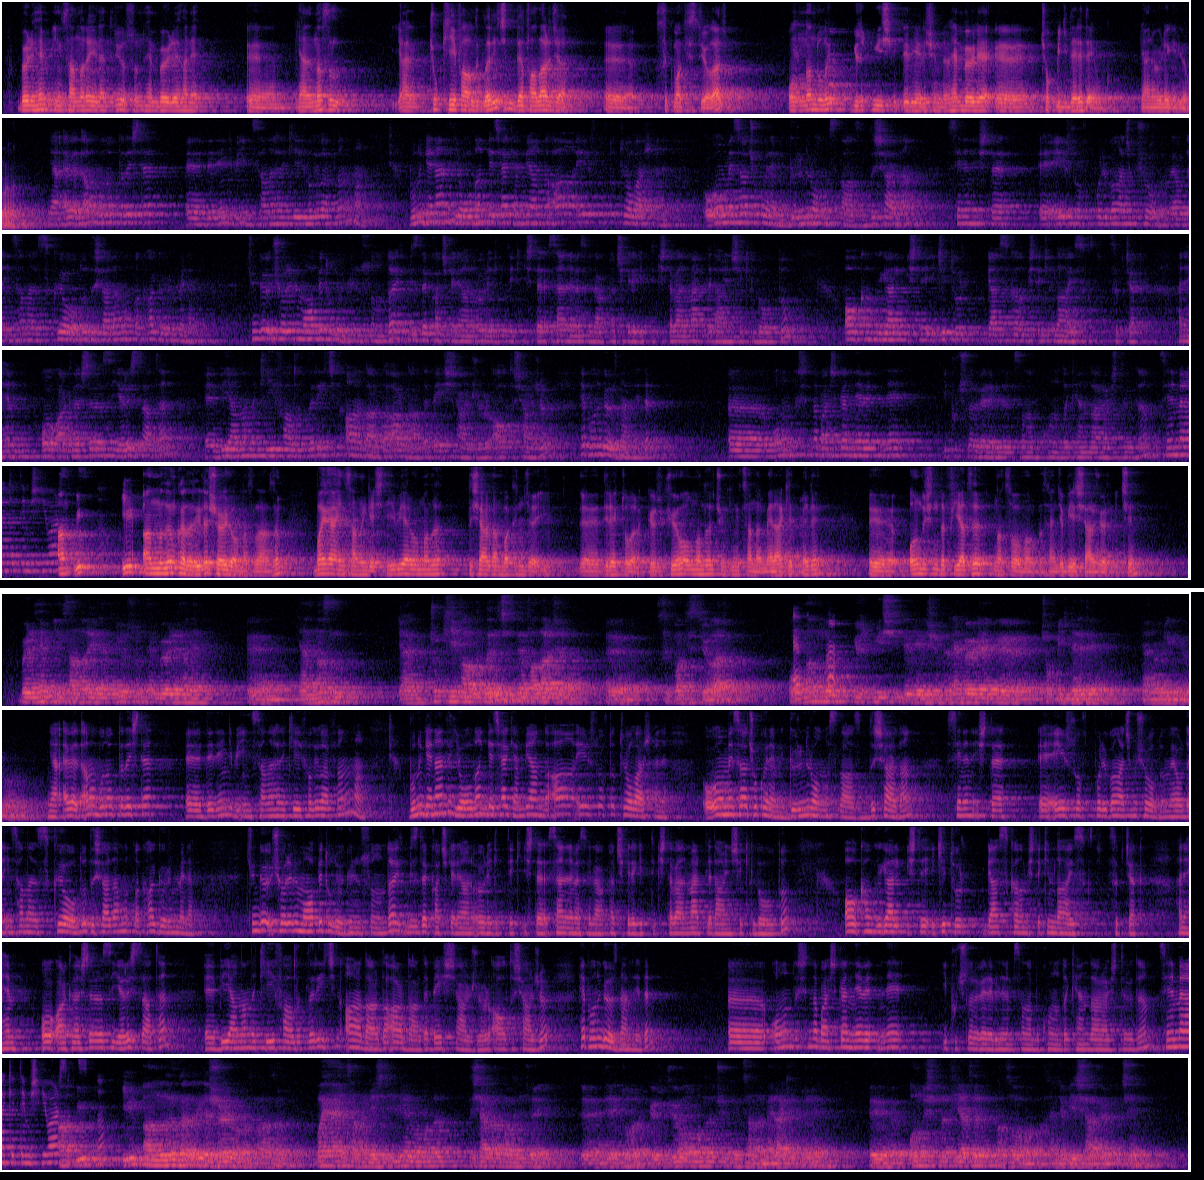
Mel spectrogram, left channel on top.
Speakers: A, on the left; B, on the right.
A: Böyle hem insanları eğlendiriyorsun hem böyle hani e, yani nasıl yani çok keyif aldıkları için defalarca e, sıkmak istiyorlar. Ondan
B: Evet
A: dolayı
B: ama
A: güzel bir iş fikri diye düşündüm. Hem böyle e, çok bir gideri de yok. Yani öyle geliyor bana.
B: Ya evet ama bu noktada işte e, dediğin gibi insanlar hani keyif alıyorlar falan ama bunu genelde yoldan geçerken bir anda aa airsoft atıyorlar hani o, o mesela çok önemli görünür olması lazım dışarıdan senin işte e, airsoft poligon açmış oldun ve orada insanlara sıkıyor olduğu dışarıdan mutlaka görünmeli. Çünkü şöyle bir muhabbet oluyor günün sonunda. Biz de kaç kere yani öyle gittik. İşte senle mesela kaç kere gittik. İşte ben Mert'le de aynı şekilde oldu. Aa kanka gel işte iki tur gel sıkalım işte kim daha iyi sık- sıkacak. Hani hem o arkadaşlar arası yarış zaten e, bir yandan da keyif aldıkları için ard arda ard arda 5 şarjör altı şarjör hep onu gözlemledim. Ee, onun dışında başka ne ve- ne ipuçları verebilirim sana bu konuda kendi araştırdım. Senin merak ettiğin bir şey varsa
A: An ilk
B: aslında.
A: ilk anladığım kadarıyla şöyle olması lazım. Bayağı insanın geçtiği bir yer olmalı. Dışarıdan bakınca ilk e, direkt olarak gözüküyor olmalı. Çünkü insanlar merak etmeli. E, onun dışında fiyatı nasıl olmalı sence bir şarjör için?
